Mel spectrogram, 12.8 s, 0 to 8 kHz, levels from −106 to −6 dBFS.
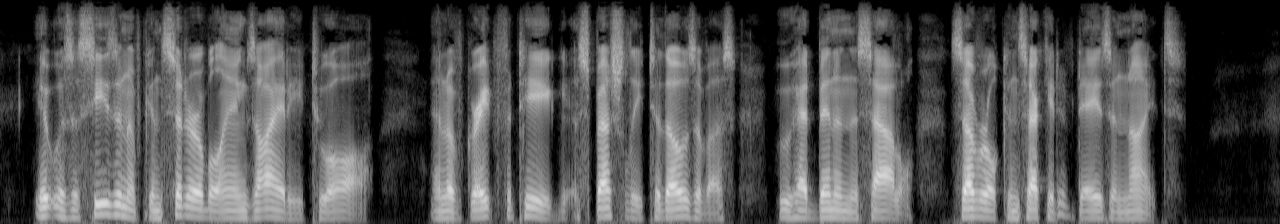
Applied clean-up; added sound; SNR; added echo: none; none; none; none.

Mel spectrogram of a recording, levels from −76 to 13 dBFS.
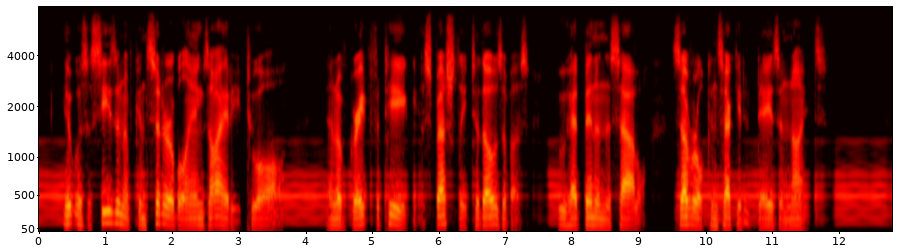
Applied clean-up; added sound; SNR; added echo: neural mask model RNNoise.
